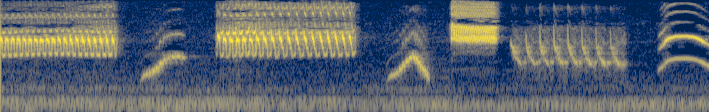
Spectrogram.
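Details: Asian pied starling pours out a song of mixed mimicry: long harsh rasping screeches, falling and rising whistled sweeps, a buzzy trill, and an arched whistle.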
